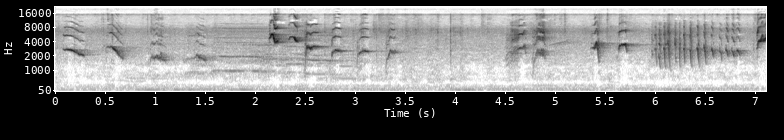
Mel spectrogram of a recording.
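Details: Sumatran greater green leafbird, singing in full voice (gacor) in the rainy season, gives a busy string of clear whistles, downslurred chips and short trills, ending in a harsh buzzy rasp and a final sharp note.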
